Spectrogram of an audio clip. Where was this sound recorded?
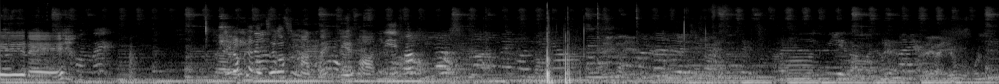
in a crowded indoor space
